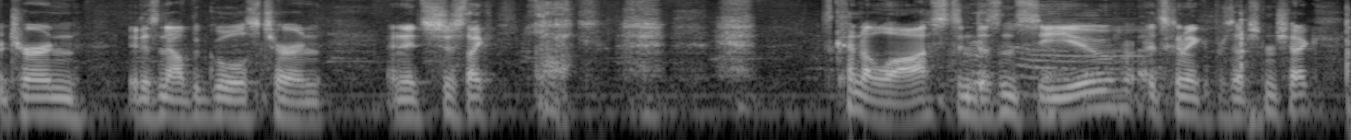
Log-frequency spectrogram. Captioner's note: panting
